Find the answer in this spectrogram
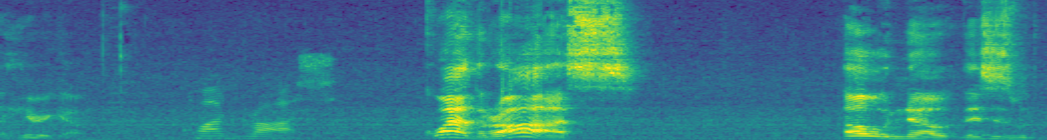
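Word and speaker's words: Quadros: pronounced giannio uh and the cuadros is more like excuse me cuadras so even though there's the oh it's making the uh sound so janio da silva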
